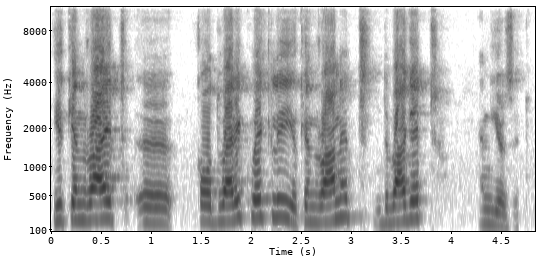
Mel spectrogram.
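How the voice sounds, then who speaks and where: This is a man with a Ukrainian accent and a fairly high voice, giving a technical talk. He speaks in short, practical, clipped phrases, like a guest expert answering an audience. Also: normal speed, a little mellow.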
